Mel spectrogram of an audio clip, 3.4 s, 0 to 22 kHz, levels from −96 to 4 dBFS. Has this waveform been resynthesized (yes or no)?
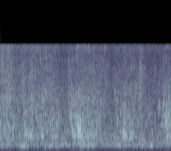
no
